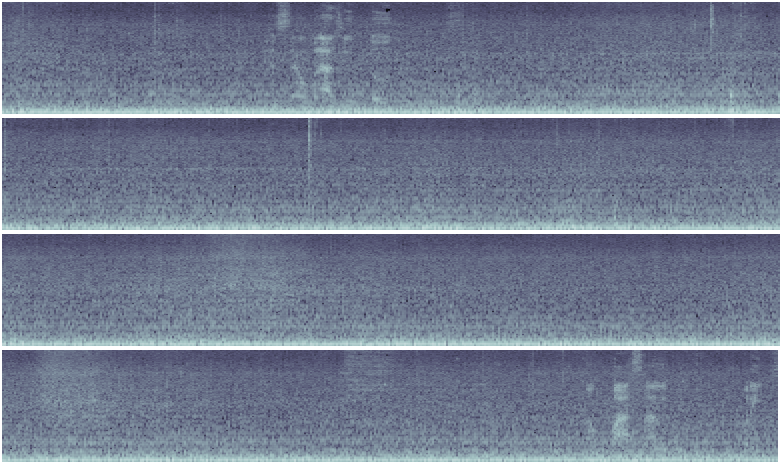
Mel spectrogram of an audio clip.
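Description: Truck engine and tyre noise heard inside the cab while cruising on a highway: a steady, low drone.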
